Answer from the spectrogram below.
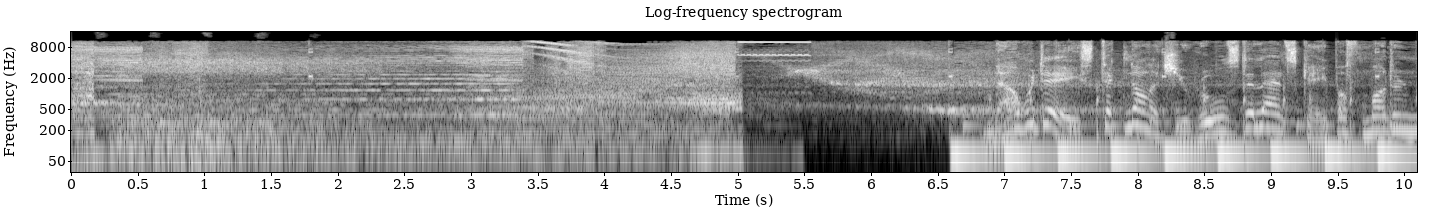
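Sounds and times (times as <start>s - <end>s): rising noise sweep: 0.0s - 7.6s
whistling tones gliding downward: 0.0s - 7.6s
hardstyle electronic dance music: 5.6s - 9.9s.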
